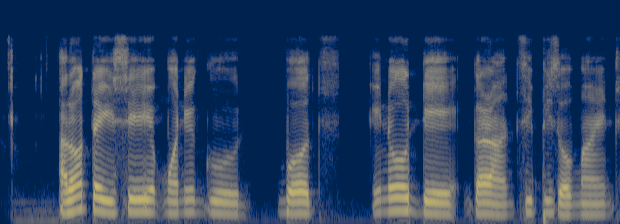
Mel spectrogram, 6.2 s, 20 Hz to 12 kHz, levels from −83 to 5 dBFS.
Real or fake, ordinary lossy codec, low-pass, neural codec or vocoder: fake; Opus, 64 kbps; 7.2 kHz; codec, 16 kHz, 16 kbps, FunCodec, trained on Chinese and English, 50 frames a second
